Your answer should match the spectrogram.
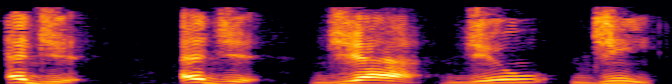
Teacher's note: الجيم الفصيحة بدايتها انقفال ونهايتها انفتاح، لذلك بعلم الأصوات يسمونها حرف انفجاري، حرف انفجاري لأن بدايته انقفال، ليست بدايته رخاوة كما نفعل نحن أهل الشام.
